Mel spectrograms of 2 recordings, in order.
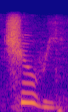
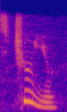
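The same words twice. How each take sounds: First: The name is said as it is heard in interviews. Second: The name is said as a non-Korean speaker reads it. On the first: The speaker calls it right. "quickly learned that it's pronounced as Tzuyu" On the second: The speaker calls it wrong. "like a lot of other people that don't speak Korean, I pronounced it as Tzuyu"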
